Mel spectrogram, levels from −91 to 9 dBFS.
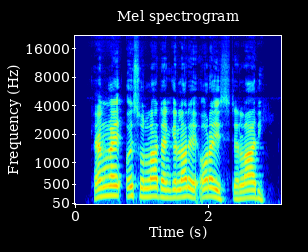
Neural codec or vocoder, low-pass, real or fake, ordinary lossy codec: none; none; real; none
